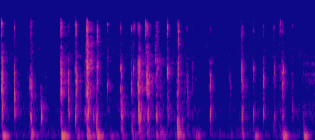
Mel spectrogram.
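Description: Fingertips type on a compact plastic mechanical keyboard with a black plastic case and round pastel plastic keycaps. Quick, irregular keystrokes each give a short, sharp click with a bright top and a low thump beneath, dying away almost at once.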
